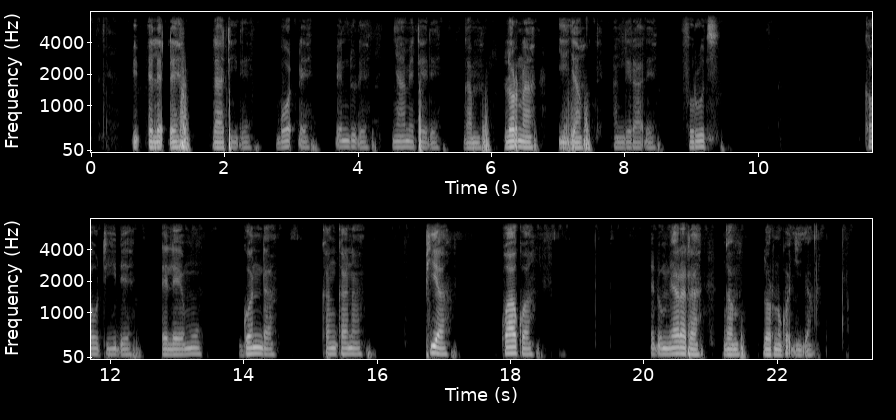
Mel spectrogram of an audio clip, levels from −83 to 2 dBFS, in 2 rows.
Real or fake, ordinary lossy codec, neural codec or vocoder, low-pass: real; AAC, 48 kbps; none; 7.2 kHz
